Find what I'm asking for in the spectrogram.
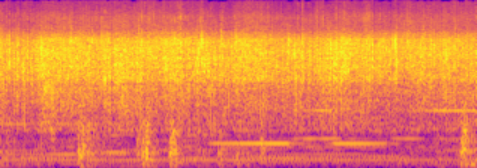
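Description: Jackfruit seed and chickpea bhaji cooking in oil in a pan makes a constant close hiss of sizzling, broken by a few soft pops and crackles.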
